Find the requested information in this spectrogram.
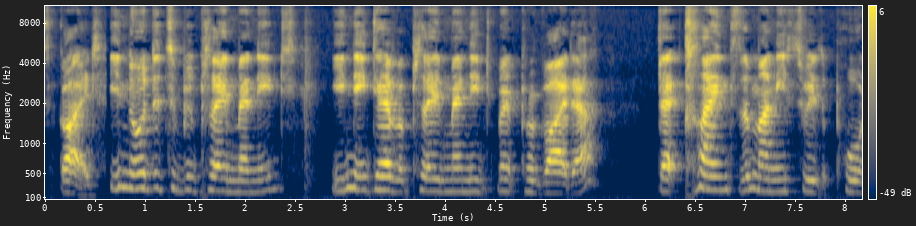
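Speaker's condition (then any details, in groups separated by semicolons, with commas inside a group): Cerebral palsy, dystonic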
